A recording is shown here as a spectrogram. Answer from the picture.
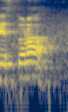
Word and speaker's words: restaurant: The Englishman may say restaurant, and with the Indians, the native speakers may call it restaurant, but no. The actual pronunciation is restaurant because it is a French word.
